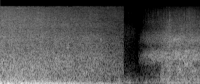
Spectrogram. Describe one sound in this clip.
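Rain falls steadily.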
